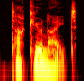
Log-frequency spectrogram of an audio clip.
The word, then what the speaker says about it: Taconite: Taconite, Tack-you-nite.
